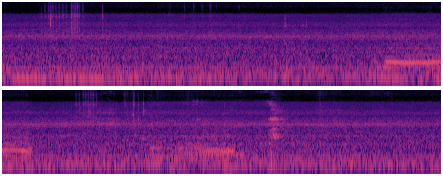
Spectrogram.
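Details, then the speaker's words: Honda cabin, near the center console by the pedals: two faint low moo-like moans as the A/C changes temperature; stiff air-mix blend door mechanism, fixed by greasing it, already partly lubricated so quieter. "เสียงมาจากลิ้นผสมอากาศนะครับของระบบแอร์"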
